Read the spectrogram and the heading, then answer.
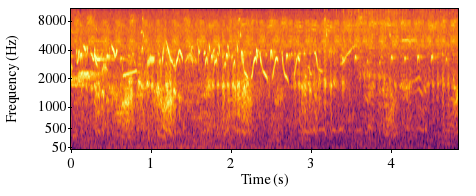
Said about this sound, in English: Ooh, and check out these frogs calling loudly.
